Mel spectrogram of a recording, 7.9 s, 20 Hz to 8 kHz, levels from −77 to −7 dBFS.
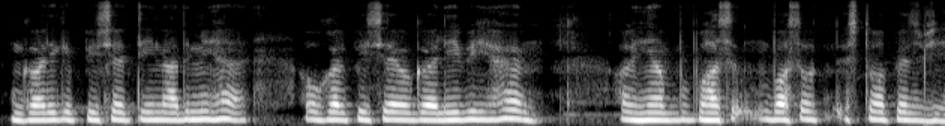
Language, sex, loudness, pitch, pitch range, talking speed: Bajjika, male, -15 LUFS, 180 Hz, 175-185 Hz, 135 wpm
